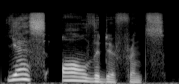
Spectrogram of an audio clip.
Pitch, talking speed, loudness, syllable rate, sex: 160 Hz, 135 wpm, -18 LUFS, 4.8 syllables/s, male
